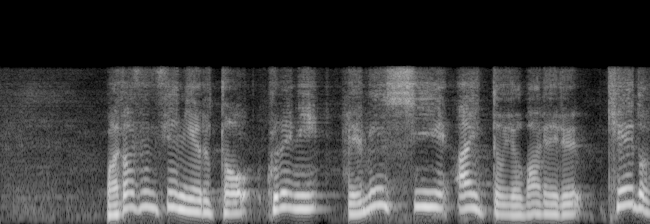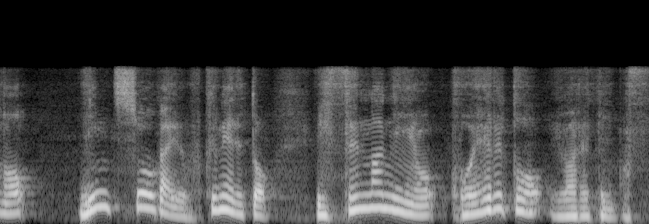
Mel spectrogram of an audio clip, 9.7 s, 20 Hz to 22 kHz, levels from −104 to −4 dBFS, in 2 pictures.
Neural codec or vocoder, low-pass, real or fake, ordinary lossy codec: codec, 32 kHz, 1.9 kbps, SNAC; 7.2 kHz; fake; none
